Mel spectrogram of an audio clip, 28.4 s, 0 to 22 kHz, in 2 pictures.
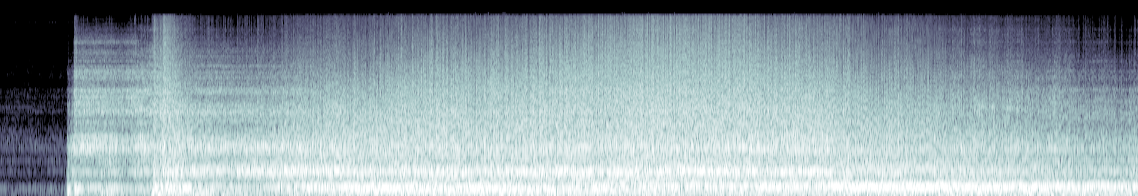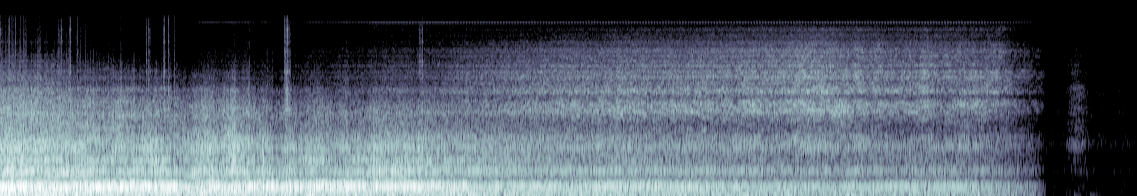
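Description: Delta II rocket lifting off, its RS-27A main engine and solid rocket boosters heard close to the pad. The noise hits suddenly about a second in with a sharp crack about a second later, holds at full loudness for about ten seconds, then fades steadily as the rocket climbs away.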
